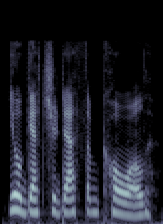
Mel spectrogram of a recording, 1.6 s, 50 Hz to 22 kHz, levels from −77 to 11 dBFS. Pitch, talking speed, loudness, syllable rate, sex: 190 Hz, 220 wpm, -18 LUFS, 4.4 syllables/s, female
